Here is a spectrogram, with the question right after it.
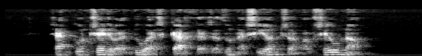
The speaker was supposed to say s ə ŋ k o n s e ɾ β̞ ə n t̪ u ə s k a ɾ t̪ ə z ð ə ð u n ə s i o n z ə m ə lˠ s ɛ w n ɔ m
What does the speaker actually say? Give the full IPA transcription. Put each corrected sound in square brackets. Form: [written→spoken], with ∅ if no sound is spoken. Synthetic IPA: s ə ŋ k [o→u] n s e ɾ β̞ ə n [t̪→d̪] u ə s k a ɾ t̪ ə z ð ə ð u n ə s i o n z ə m ə lˠ s ɛ w n ɔ m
